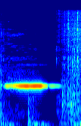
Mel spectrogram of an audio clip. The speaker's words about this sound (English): It was this whistle blowing. So before every location pick, I'll whistle from now on.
